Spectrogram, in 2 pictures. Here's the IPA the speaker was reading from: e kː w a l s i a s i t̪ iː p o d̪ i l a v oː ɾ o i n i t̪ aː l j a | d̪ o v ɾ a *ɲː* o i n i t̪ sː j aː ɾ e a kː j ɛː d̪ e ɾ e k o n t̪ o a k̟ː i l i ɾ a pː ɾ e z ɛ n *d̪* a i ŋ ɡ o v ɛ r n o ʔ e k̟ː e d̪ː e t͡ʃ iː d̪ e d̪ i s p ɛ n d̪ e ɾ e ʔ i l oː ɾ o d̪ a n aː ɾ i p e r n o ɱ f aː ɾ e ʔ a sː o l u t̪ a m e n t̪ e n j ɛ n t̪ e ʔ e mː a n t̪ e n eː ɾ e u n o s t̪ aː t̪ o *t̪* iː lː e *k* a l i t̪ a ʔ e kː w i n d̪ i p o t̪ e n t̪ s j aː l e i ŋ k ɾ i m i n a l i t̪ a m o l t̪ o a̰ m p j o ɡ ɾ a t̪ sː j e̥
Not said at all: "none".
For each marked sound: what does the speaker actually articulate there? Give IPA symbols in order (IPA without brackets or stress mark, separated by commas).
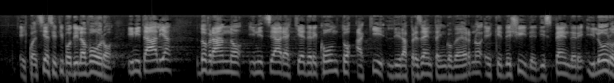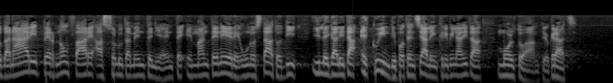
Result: nː, t̪, d̪, ɡ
